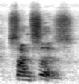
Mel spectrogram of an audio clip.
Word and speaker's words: Sun Tzu: Okay, like Sun Tzu's. Sun Tzu's, you can pronounce the T and the Z at the same time.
